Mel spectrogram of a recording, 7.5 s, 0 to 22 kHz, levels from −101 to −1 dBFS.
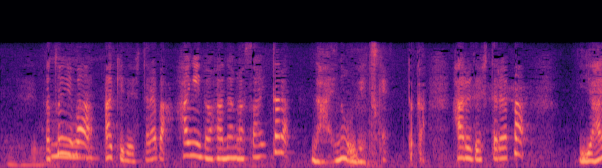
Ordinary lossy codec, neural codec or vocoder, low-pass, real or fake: none; none; none; real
